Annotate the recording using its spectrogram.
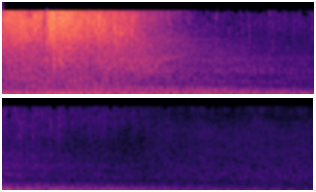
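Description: A huge explosion roars and rumbles, slowly fading away.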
